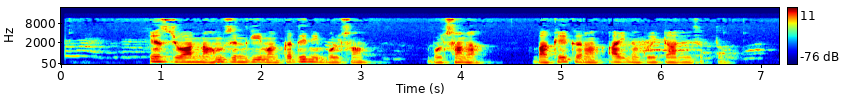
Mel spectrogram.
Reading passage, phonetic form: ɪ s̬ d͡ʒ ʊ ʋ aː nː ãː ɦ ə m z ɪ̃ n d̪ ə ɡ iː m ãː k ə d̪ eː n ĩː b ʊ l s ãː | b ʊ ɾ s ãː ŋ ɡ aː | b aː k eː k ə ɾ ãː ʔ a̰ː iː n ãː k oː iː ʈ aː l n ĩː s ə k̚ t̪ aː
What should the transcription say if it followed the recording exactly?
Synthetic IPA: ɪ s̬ d͡ʒ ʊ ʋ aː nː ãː ɦ ə m z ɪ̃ n d̪ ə ɡ iː m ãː k ə d̪ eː n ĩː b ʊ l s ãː | b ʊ l s ãː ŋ ɡ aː | b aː k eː k ə ɾ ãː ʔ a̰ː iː n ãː k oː iː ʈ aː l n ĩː s ə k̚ t̪ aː

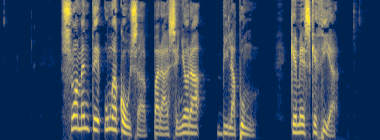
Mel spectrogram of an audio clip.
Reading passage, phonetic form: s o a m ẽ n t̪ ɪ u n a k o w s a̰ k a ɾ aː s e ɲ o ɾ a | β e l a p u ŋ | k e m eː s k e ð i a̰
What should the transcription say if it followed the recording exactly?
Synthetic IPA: s o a m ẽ n t̪ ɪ u ŋ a k o w s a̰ p a ɾ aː s e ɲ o ɾ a | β i l a p u ŋ | k e m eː s k e θ i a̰

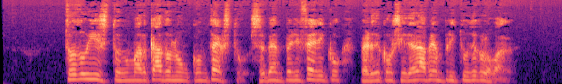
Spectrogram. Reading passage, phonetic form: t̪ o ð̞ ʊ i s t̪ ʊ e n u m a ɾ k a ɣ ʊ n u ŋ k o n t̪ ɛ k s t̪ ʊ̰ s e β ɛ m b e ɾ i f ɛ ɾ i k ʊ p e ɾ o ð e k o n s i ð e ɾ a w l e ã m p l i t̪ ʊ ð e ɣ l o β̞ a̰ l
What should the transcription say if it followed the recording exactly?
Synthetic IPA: t̪ o ð̞ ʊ i s t̪ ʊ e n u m a ɾ k a ð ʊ n u ŋ k o n t̪ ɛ k s t̪ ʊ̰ s e β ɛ m p e ɾ i f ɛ ɾ i k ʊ p e ɾ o ð e k o n s i ð e ɾ a β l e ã m p l i t̪ u ð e ɣ l o β̞ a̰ l

